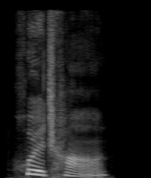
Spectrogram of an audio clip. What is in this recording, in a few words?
"会场", Chinese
